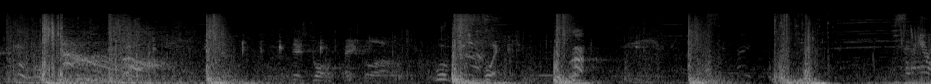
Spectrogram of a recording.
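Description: Heavy punches and kicks land with hard thuds.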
